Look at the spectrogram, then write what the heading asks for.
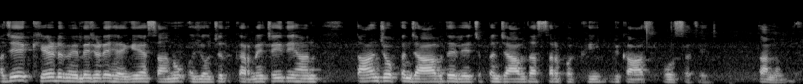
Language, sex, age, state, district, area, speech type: Punjabi, male, 45-60, Punjab, Mohali, urban, spontaneous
